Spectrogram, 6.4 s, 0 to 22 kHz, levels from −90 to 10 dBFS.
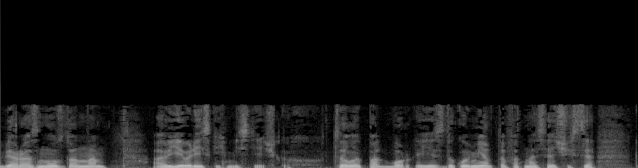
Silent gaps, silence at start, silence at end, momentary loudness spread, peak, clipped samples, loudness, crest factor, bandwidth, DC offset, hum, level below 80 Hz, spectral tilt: none; 0 s; 0.2 s; 14 LU; -10 dBFS; under 0.1%; -25 LUFS; 16 dB; 8.8 kHz; under 0.1%; none; -52 dBFS; -7.5 dB/octave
